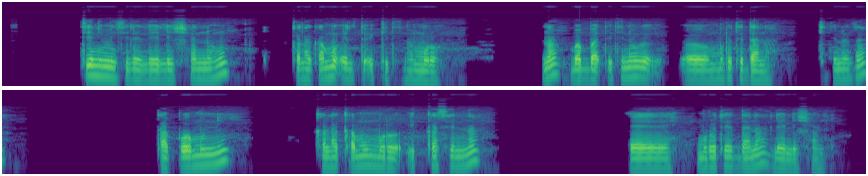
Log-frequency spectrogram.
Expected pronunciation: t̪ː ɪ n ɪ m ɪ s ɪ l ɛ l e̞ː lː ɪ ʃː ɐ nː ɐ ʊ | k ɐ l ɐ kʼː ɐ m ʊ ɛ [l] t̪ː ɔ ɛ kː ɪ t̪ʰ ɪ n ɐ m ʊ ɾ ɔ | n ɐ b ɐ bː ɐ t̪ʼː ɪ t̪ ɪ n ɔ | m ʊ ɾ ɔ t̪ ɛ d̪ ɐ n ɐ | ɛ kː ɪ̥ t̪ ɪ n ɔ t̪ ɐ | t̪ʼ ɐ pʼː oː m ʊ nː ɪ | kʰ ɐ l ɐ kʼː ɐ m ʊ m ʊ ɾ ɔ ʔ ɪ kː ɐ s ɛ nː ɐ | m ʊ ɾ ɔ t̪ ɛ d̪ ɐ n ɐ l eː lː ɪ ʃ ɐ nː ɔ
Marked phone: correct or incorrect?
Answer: correct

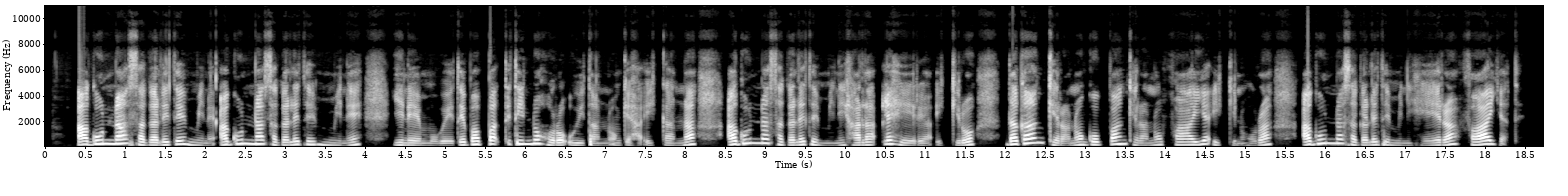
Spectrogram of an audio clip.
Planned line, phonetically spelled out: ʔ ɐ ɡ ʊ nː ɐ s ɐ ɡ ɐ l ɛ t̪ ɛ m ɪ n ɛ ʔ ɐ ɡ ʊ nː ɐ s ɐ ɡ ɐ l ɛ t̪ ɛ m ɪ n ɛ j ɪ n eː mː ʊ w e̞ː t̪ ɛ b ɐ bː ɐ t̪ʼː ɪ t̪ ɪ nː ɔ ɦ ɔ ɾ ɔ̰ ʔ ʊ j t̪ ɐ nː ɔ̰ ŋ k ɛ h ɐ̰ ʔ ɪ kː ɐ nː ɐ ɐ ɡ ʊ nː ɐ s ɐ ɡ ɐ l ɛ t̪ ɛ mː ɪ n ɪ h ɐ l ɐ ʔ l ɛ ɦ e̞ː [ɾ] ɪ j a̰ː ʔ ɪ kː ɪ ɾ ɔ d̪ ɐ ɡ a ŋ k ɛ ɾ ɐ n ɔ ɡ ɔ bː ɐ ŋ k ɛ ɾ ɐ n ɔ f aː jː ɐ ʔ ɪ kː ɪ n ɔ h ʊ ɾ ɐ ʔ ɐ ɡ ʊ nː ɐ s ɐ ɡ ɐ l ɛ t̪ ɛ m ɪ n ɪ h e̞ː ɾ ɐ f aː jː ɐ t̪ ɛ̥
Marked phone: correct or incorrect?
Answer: correct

